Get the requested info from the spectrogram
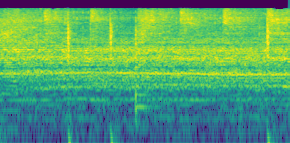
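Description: Heavy metal band playing: electric guitar over drums, with three hard low drum hits, one at the start, one about half a second in and one just after.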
